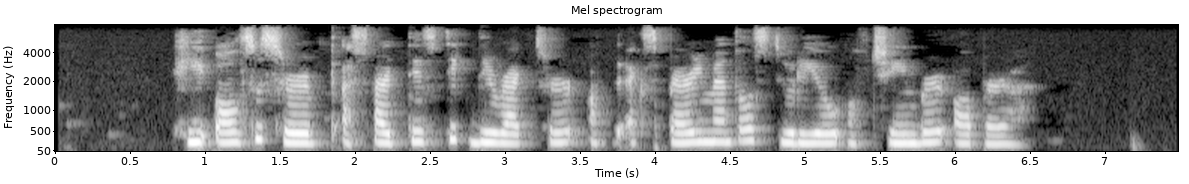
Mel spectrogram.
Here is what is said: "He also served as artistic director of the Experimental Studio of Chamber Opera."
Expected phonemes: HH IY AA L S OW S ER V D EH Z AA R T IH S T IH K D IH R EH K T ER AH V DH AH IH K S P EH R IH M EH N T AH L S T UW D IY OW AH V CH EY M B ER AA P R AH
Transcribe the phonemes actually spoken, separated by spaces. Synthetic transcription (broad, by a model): HH IY AA L S OW S ER V D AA S AA R T IH S T IH K D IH R EH K T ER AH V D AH IH K S P EH R IH M EH N T AH L S T UW D IY OW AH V CH EY M B ER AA P R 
